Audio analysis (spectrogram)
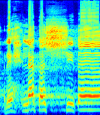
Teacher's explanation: را کے نیچے زیر ہے تو ہم را کو باریک پڑھیں گے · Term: را کو باریک پڑھنا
